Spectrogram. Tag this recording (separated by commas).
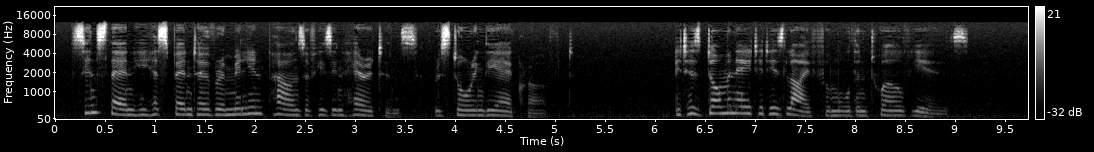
Speech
